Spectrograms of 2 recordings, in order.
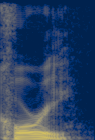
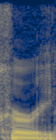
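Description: First: The first vowel sounds like 'or'. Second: The first vowel sounds like 'ur'. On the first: The speaker calls it right. "Fred Corey" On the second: The speaker calls it wrong. "not Curry"

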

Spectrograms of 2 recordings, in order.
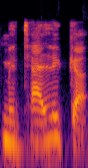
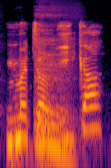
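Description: First: The name is said the usual English way. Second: The name is said with Spanish-style sounds. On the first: This is the band's real name. The speaker calls it right. "it's pronounced Metallica" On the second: This is a guess from reading the name. The speaker calls it wrong. "I would think it was Metallica. ... a Latin metal band"

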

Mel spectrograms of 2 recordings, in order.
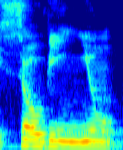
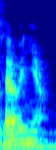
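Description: First: The vowels are pronounced fully and clearly. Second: The vowels are slurred and reduced. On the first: "we don't clearly say" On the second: "We go Sauvignon. ... we just kind of slur the vowels"

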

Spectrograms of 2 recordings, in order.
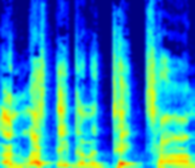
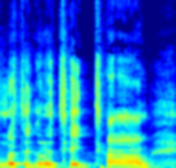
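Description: First: It is said at a louder volume. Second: It is said at a lower volume.

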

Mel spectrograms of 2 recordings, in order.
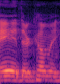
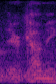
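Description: First: It is said in a casual, normal way. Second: It is said in a grave, dramatic way.

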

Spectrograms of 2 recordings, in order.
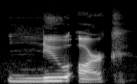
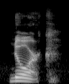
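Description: First: The word is spread over two syllables. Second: The word is squeezed into one syllable. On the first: This may be how the Delaware city's name is said. The speaker calls it wrong. "It sounds more like N-O-R-K than N-E-W-A-R-K" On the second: This is how local people say the city's name. The speaker calls it right. "is Nork, not Newark"

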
